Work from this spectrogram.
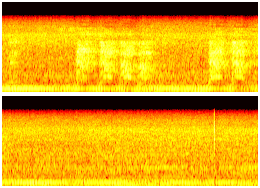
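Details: Lasky the dog barking at a passing hot air balloon: a quick run of three barks followed by a tight pair, all over a continuous low rumbling hum.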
